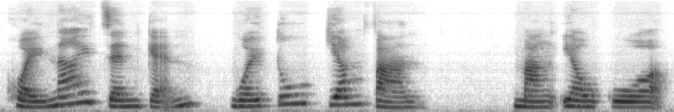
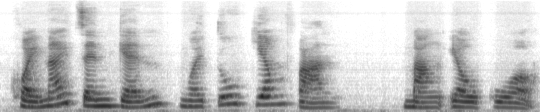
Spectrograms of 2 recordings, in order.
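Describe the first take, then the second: No difference in how they are said.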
